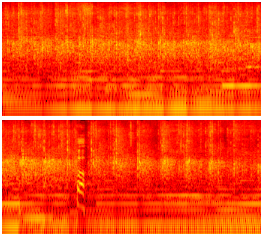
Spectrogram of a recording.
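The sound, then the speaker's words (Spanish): An audience claps steadily for about seven seconds, a dense, even wash of applause that stays loud throughout, with sustained low musical tones humming underneath. “No, si le va a aplaudir, apláudale, por favor.”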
